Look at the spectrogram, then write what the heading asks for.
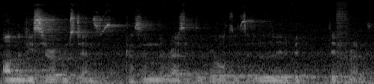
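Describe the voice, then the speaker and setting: A very deep-voiced man in his forties talks haltingly, with lots of fillers and restarts. He was born in Indonesia and answers interview questions as an artist. The recording comes from a large room with a strong echo, a long reverb and a faint hiss. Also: completely flat delivery. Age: 40s. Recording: echoey hall with faint noise.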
